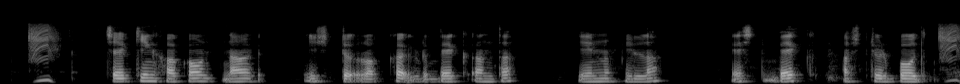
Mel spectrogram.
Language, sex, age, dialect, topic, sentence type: Kannada, male, 25-30, Northeastern, banking, statement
